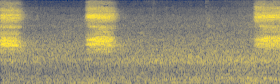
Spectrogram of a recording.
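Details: Young hooded crow begging from a tree near its mother as the male feeds one of its three fledglings fish; three loud, hoarse, drawn-out cries separated by pauses of about a second.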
